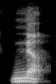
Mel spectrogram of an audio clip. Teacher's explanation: ന നാവിന്റെ അറ്റം മേലെ മുൻപല്ലിന്റെ മോണയിലാണ്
